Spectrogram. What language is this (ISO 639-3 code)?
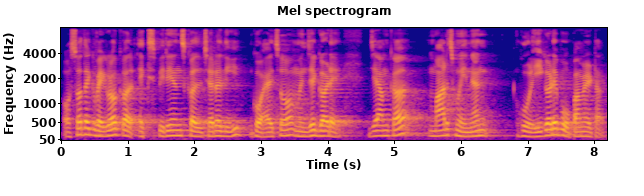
kok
